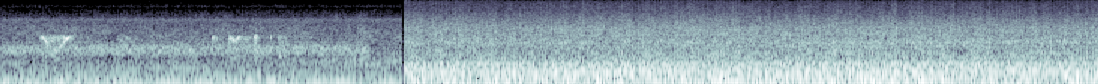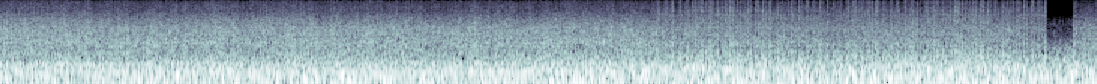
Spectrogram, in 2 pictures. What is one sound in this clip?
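A propeller aircraft engine drones steadily, growing louder and rougher partway through.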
